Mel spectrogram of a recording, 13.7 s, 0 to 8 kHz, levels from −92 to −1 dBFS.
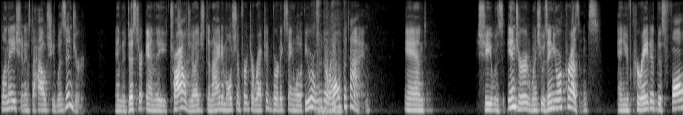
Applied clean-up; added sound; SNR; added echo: neural mask model RNNoise.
